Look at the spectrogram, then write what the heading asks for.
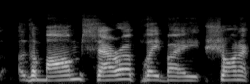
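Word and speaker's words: Seána: mom Sarah played by Shawna cursely I I think that's how you pronounce her name I did watch a YouTube Interview with her and the director and I heard her pronounced as Shauna yes she is Irish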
